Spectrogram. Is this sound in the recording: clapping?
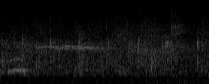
yes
